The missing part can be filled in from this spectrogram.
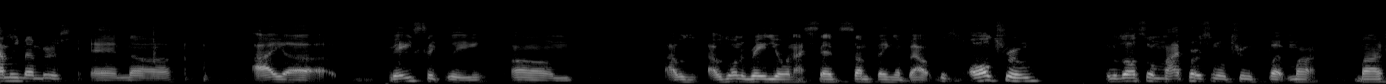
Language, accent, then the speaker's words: English; New York City, New York, United States; I grew up at a time when Brooklyn was real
